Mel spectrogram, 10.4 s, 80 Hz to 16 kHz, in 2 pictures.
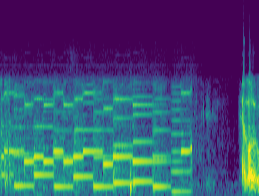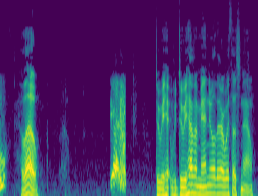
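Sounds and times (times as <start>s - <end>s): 
ragtime melody heard over a telephone line: 0.0s - 3.9s
speech: 5.6s - 6.0s, 8.3s - 10.3s.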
